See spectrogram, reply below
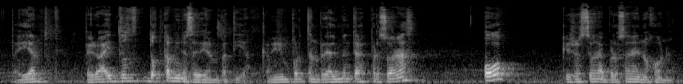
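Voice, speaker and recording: Un hombre de acento enseña como rabino ante padres, con voz de altura media y un tono explicativo y vivo, sobre un leve murmullo de sala. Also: male voice, mid-range voice, fast talker, slight background noise. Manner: animated, explanatory, asks "¿se entiende?" often. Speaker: rabbi teaching parents. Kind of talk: live lecture to an audience. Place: community hall with an audience.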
